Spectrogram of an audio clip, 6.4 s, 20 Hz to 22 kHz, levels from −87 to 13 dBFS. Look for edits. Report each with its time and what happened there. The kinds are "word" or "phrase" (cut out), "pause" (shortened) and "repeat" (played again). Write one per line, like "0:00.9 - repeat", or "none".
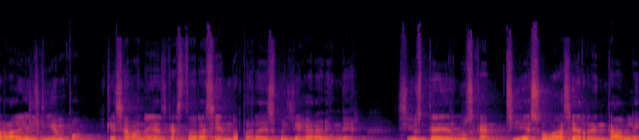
0:02.4 - word
0:03.9 - pause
